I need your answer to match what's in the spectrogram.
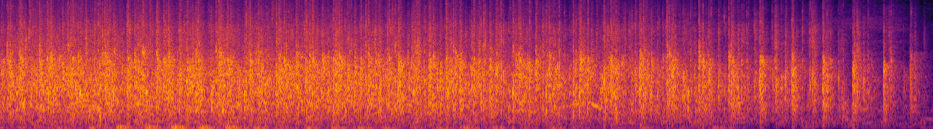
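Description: An audience applauds people for their enormous work, dense clapping holding loud for most of the stretch before thinning into scattered claps and fading out at the end.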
